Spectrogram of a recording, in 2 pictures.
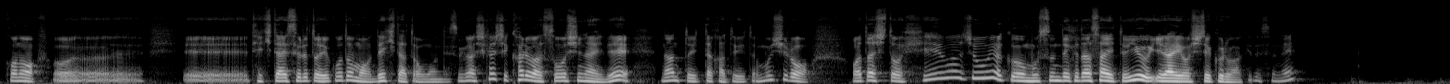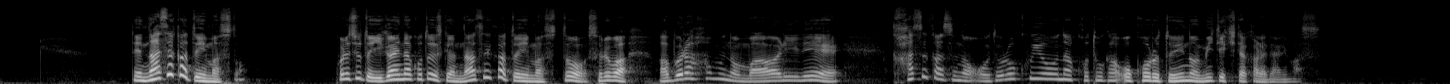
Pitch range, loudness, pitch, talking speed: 150-210 Hz, -24 LUFS, 170 Hz, 325 characters per minute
